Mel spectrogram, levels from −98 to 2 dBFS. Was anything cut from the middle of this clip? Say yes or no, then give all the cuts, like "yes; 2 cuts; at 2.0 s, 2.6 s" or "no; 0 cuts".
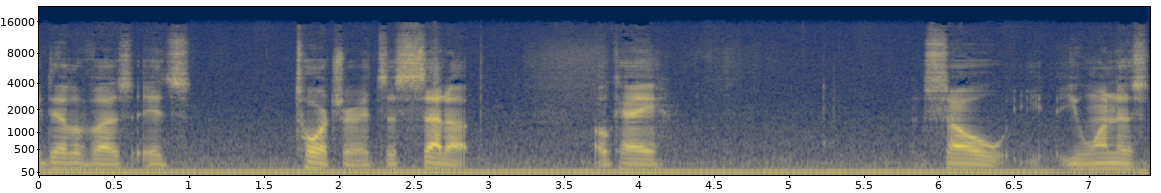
no; 0 cuts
